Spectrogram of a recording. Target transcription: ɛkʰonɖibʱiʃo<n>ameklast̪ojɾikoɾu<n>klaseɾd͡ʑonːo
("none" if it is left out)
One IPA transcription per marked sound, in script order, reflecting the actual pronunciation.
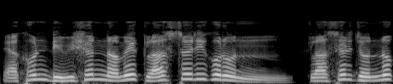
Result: nː, n

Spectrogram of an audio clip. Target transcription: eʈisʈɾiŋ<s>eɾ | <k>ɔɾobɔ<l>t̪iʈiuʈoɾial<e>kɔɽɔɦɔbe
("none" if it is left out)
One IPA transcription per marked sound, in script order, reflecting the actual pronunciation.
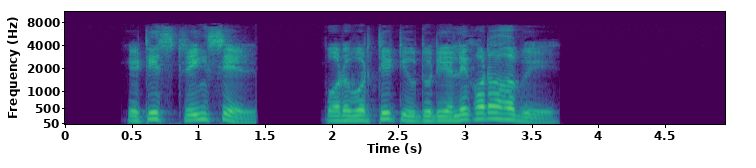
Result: s, p, ɾ, e

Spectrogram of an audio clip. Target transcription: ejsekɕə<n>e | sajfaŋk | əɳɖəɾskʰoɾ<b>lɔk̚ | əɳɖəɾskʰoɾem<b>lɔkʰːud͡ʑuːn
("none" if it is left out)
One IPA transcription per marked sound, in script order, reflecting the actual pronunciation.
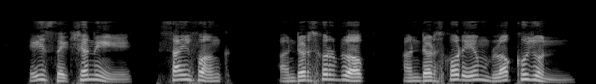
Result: n, b, b

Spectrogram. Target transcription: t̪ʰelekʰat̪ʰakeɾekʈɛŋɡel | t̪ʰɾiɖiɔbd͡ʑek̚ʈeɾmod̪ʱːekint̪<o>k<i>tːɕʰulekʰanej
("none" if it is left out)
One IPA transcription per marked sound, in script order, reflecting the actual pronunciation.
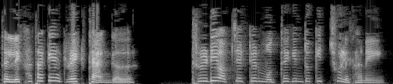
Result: u, i

